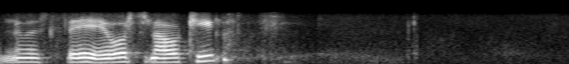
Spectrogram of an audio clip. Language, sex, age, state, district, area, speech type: Dogri, female, 45-60, Jammu and Kashmir, Samba, urban, conversation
